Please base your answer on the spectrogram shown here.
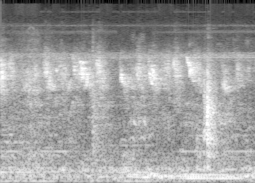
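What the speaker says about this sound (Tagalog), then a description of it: "Ang sarap pong pakinggan ng mga huni ng ibon." Small birds, house sparrows, chirp and twitter in repeated short bursts at a moderate distance, faint and continuous over a low background hum, with no one speaking.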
